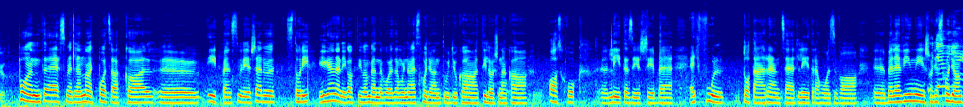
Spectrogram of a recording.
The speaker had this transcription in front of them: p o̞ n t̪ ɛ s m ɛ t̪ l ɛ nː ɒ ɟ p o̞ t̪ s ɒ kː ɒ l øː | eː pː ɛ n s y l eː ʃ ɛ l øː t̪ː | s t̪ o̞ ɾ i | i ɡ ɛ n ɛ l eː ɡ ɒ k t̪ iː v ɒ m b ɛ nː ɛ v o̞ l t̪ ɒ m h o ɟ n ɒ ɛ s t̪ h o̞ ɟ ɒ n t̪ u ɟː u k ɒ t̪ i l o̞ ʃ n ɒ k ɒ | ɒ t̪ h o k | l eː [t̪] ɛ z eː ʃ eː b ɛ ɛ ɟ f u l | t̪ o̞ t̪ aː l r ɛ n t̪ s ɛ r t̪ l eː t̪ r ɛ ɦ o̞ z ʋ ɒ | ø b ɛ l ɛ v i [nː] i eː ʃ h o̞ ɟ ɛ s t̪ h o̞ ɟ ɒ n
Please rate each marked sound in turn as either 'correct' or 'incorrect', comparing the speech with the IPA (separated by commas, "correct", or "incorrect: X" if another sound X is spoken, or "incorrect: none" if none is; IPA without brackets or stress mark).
correct, correct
